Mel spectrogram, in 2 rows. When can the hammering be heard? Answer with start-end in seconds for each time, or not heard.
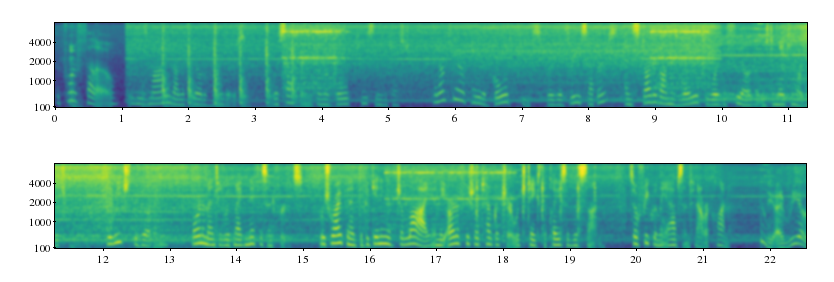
1.2-3.7, 17.6-19.4.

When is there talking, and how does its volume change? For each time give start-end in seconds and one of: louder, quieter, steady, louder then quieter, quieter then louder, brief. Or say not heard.
0.0-22.5 louder then quieter.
